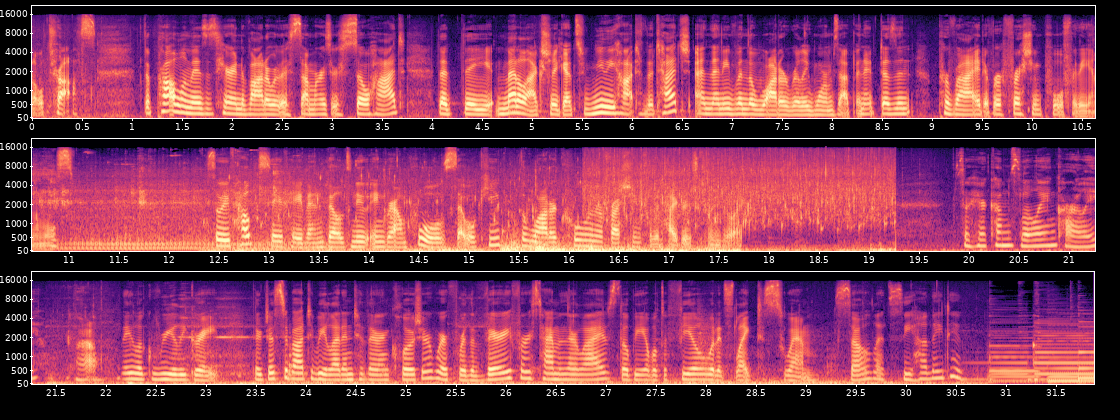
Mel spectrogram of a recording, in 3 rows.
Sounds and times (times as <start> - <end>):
Speech: 0.0 - 11.0, 19.9 - 30.6
Pour: 11.5 - 19.3.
